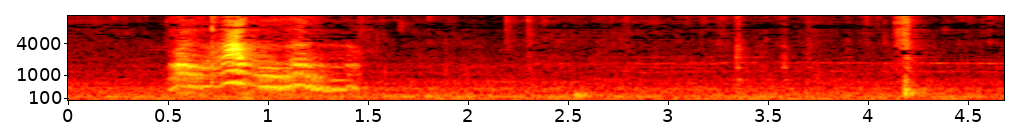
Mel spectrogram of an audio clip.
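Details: Domestic cats play-fighting indoors, one-year-old Simsim and three-month-old kitten Basant, the older cat angered by her teasing; a harsh, wavering yowl lasting under a second, then quiet room with scattered light knocks.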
